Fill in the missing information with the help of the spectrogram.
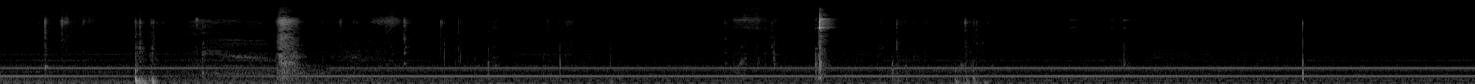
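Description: Handling noises of a Lubitel twin-lens reflex camera on a cloth-covered table: a few soft knocks and rustles in the first three seconds, then one sharp click about eight seconds in as the lens cap is put down, and a small click near the end. A steady humming tone sits underneath.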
